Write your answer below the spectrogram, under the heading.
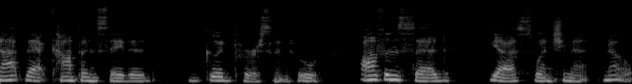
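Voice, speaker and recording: Somewhat breathy and dark, mellow in tone, a woman speaks at a very slow pace with ordinary pitch variation. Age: 80s+. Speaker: social worker. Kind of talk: personal recollection monologue. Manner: halting, with repetitions.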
